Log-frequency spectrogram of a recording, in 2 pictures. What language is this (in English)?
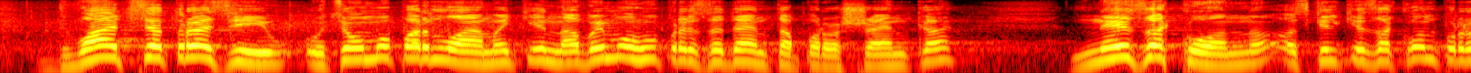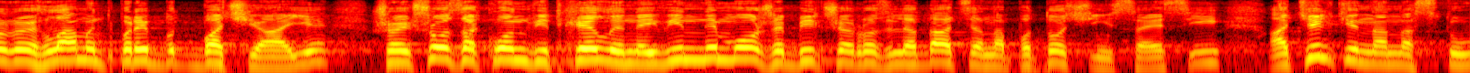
Ukrainian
